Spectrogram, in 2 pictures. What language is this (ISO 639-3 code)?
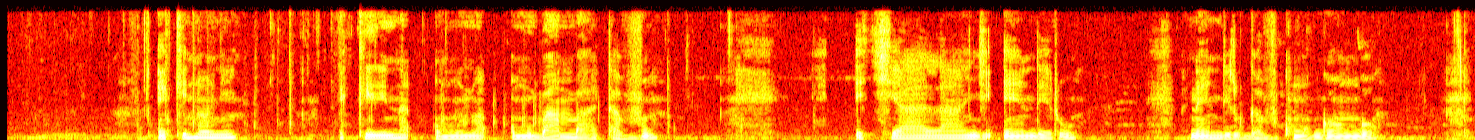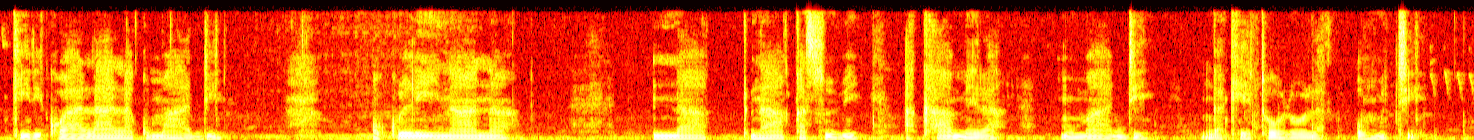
xog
